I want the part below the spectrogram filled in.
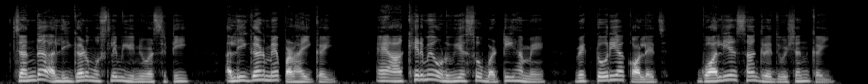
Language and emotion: Sindhi, neutral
